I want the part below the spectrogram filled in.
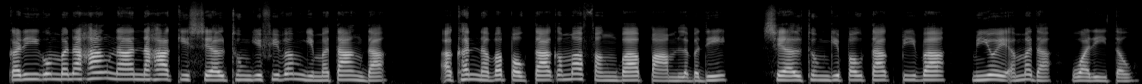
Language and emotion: Manipuri, neutral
